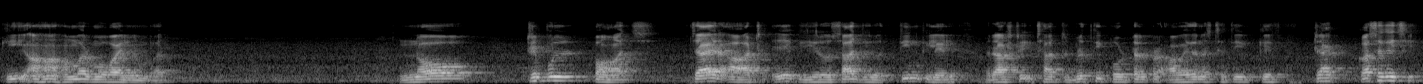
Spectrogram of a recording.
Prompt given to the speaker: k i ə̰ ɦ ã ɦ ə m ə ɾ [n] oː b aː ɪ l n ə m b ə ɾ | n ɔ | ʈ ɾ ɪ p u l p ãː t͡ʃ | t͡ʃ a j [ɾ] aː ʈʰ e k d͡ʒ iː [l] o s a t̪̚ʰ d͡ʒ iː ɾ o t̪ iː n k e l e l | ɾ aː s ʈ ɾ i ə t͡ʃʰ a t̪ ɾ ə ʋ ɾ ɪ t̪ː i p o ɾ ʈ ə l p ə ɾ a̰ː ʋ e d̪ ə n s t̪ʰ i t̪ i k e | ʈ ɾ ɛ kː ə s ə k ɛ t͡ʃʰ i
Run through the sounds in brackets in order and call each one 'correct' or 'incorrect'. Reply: incorrect: m, correct, incorrect: ɾ

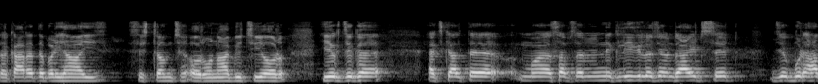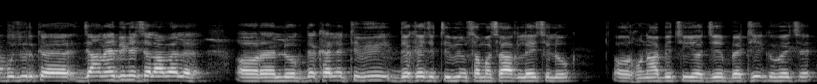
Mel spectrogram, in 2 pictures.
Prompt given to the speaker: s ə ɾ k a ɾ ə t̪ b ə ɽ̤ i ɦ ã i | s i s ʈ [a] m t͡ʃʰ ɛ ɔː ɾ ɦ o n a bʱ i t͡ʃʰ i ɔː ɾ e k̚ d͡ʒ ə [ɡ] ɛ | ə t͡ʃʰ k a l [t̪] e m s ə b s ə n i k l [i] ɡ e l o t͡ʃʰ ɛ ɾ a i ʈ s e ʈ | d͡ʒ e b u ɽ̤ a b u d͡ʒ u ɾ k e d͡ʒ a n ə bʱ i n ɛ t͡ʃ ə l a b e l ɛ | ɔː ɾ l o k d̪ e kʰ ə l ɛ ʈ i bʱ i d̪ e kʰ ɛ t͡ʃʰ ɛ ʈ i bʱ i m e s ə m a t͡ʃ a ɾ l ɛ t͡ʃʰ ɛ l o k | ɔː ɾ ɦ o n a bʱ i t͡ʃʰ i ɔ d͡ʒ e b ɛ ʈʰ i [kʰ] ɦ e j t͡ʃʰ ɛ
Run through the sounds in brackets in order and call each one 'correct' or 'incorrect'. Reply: incorrect: ə, correct, correct, correct, incorrect: k

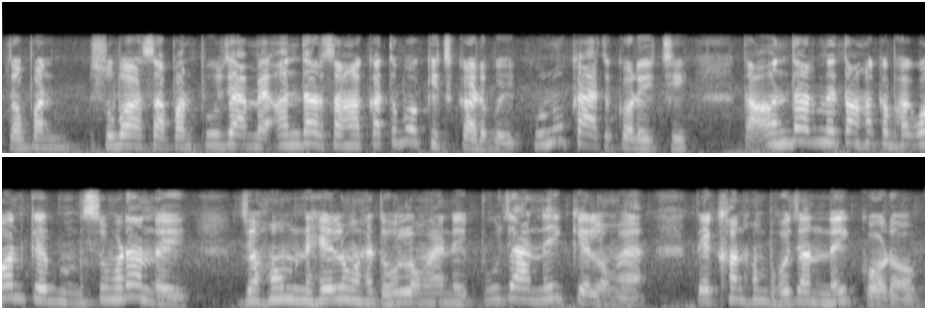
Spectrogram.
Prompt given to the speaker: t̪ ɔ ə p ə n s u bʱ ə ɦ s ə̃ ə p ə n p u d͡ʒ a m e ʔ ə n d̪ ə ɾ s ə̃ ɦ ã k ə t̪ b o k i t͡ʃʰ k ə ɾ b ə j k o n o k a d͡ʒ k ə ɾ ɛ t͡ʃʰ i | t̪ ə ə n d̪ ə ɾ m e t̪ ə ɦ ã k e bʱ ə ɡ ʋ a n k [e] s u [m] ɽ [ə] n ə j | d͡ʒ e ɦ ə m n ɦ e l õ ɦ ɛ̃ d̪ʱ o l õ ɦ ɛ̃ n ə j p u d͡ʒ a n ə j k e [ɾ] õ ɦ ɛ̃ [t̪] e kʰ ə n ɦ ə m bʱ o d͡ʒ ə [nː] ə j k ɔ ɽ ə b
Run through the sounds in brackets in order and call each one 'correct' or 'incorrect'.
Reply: correct, correct, correct, incorrect: l, correct, correct

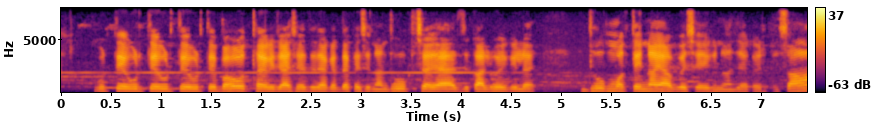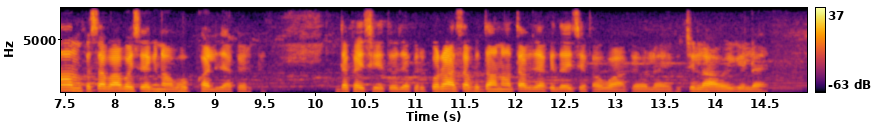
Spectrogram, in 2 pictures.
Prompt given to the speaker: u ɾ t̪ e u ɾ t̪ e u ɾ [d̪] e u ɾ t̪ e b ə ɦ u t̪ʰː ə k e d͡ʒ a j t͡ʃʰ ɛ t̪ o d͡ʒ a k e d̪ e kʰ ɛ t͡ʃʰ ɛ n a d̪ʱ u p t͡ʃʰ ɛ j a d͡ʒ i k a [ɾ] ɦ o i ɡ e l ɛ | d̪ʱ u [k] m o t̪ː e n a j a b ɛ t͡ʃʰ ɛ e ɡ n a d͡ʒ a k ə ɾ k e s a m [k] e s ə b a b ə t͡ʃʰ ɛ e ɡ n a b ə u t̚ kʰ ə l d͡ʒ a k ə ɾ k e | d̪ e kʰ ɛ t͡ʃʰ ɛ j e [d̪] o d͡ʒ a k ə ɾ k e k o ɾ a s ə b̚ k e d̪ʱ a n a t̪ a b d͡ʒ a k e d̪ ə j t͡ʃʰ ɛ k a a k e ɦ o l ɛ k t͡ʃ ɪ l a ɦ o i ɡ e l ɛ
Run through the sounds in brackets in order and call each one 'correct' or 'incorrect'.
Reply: incorrect: t̪, incorrect: l, incorrect: p, correct, incorrect: t̪

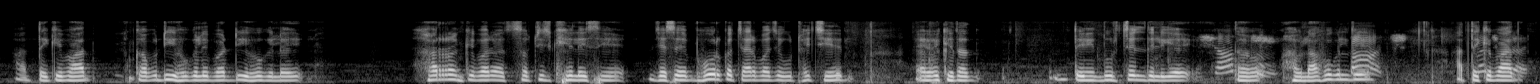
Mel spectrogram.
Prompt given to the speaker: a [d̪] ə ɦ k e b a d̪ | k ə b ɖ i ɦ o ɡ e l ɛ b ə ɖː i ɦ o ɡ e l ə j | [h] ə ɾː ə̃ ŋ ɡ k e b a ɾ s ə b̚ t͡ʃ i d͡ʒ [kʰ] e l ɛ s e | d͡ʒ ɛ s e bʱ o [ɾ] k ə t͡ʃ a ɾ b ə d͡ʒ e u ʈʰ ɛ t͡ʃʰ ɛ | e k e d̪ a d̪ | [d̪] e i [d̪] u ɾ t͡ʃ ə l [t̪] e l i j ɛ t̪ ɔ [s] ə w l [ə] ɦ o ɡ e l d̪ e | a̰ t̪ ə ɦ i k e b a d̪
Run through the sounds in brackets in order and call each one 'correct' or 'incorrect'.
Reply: incorrect: t̪, correct, correct, correct, incorrect: t̪, correct, incorrect: d̪, incorrect: h, incorrect: a

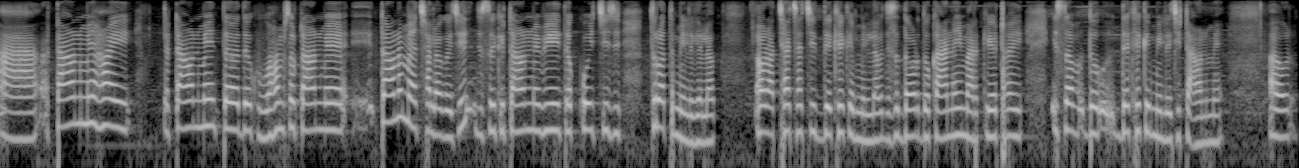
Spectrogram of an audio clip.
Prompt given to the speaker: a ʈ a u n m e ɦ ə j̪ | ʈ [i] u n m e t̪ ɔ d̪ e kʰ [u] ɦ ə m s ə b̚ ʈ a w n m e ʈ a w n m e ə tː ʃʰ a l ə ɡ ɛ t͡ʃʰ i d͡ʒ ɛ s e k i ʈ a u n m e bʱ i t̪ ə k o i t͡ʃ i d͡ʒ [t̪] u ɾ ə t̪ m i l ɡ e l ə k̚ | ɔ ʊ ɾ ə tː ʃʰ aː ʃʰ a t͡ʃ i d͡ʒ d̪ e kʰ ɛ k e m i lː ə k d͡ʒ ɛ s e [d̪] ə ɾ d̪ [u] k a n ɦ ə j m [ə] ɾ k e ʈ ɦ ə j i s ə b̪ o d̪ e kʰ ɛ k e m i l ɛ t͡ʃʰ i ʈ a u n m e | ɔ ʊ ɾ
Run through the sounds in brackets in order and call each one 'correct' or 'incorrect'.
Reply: incorrect: a, correct, correct, correct, incorrect: o, incorrect: a

